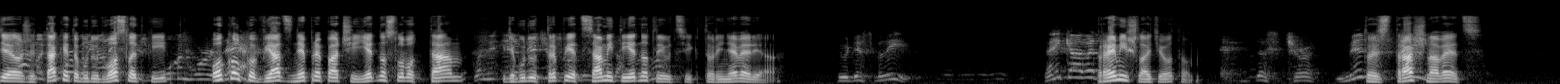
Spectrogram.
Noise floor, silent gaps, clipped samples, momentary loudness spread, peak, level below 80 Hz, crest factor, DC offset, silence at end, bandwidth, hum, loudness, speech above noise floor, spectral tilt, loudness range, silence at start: -67 dBFS; none; under 0.1%; 23 LU; 0 dBFS; -66 dBFS; 20 dB; under 0.1%; 0.85 s; 10.5 kHz; none; -17 LUFS; 48 dB; -3.5 dB/octave; 10 LU; 0 s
